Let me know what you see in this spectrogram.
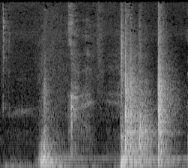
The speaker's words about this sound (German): Was machst du denn da? Ich weiß es nicht, schmeiß mein Handy runter.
